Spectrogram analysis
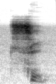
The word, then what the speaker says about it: xi: The pronunciation again is xi, xi, xi, xi.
